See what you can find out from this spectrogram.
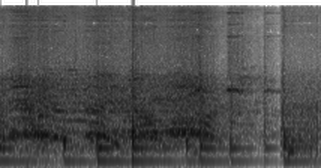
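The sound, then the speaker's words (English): A street protest crowd marching down the street with a banner chants together in a loud, steady roar, punctuated by rhythmic group clapping at a regular beat, with many voices blending into a sustained drone. “chanting, a lot of people clapping as they walk down the street.”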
